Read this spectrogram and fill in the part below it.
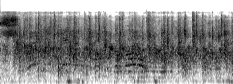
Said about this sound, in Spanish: ¿Por qué no le da un fuerte aplauso? Aplauso a la presencia de Dios.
